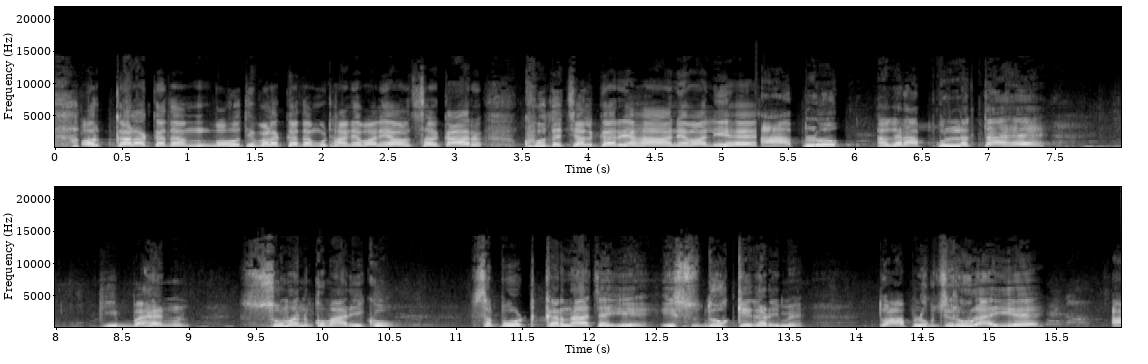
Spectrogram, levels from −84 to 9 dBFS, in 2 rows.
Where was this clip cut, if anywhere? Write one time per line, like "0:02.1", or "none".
0:05.3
